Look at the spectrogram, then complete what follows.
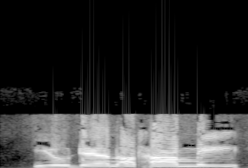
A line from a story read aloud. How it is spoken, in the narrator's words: he whined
